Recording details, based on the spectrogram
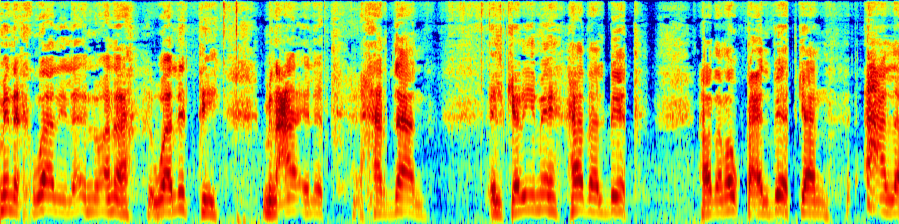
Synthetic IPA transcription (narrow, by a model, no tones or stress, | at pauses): mɪnʔɪxwaːlilɪʔanːʊʔanawaːlɪd̪̚t̪imɪnʕaːʔɪlaħɑɾˤd̪aːn | ʔɪlkaɾiːmehaːðalbeːt̪ | haːðamawqɪʕɪlbeːt̪kaːnʔaʕla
